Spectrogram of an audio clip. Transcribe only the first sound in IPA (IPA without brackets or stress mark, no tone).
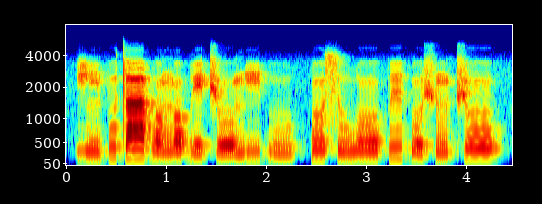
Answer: ɣ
